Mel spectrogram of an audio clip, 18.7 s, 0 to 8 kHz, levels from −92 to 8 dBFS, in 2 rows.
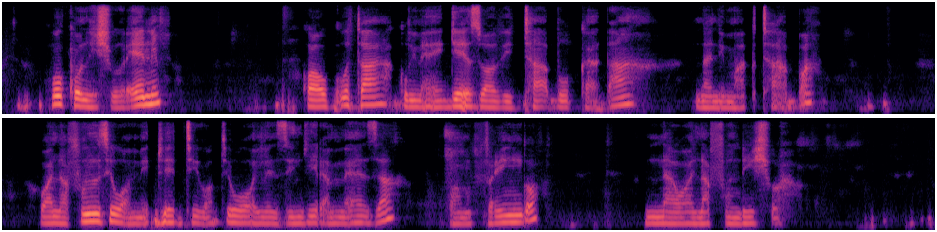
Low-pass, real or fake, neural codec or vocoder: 7.2 kHz; fake; codec, 16 kHz, 1 kbps, FunCodec, trained on LibriTTS, 50 frames a second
